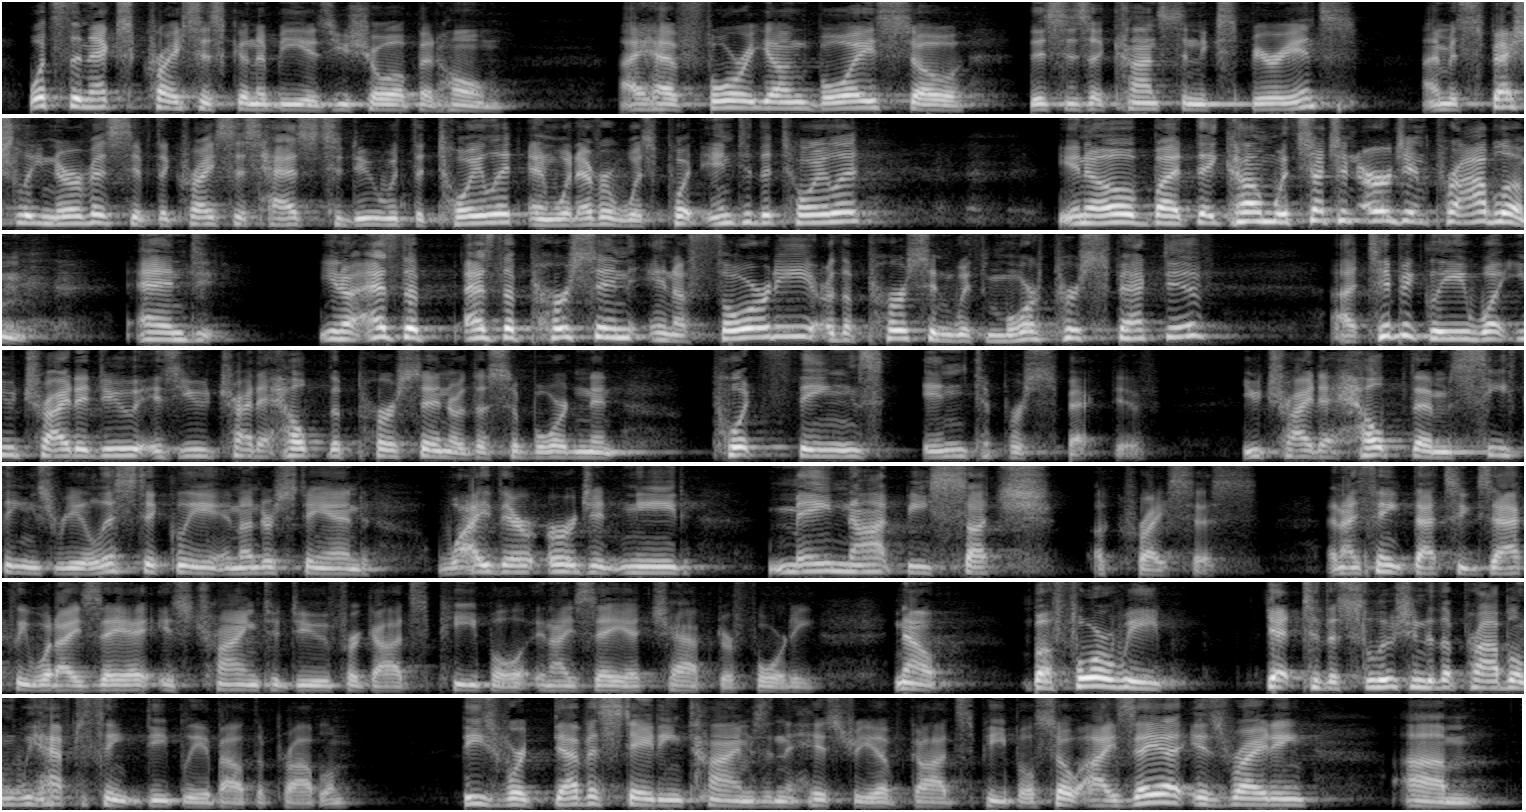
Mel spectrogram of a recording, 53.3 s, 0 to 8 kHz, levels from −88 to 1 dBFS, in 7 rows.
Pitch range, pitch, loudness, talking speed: 155-250 Hz, 190 Hz, -19 LUFS, 180 wpm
